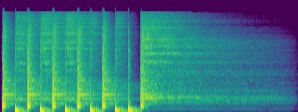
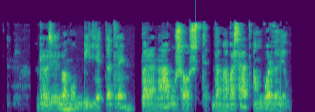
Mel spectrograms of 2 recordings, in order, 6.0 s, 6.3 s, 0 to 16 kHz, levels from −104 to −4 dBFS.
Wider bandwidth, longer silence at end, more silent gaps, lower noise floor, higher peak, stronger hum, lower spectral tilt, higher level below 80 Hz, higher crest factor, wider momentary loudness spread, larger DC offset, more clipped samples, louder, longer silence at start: first, 11 kHz vs 7.8 kHz; first, 2 s vs 0.55 s; second, none vs 2.72-2.83 s; second, -53 dBFS vs -57 dBFS; about the same, 0 dBFS vs 0 dBFS; neither; first, -5.5 dB/octave vs -1.5 dB/octave; first, -20 dBFS vs -56 dBFS; second, 14 dB vs 22 dB; first, 17 LU vs 13 LU; neither; first, 0.7% vs under 0.1%; first, -13 LUFS vs -20 LUFS; second, 0.05 s vs 0.75 s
